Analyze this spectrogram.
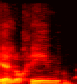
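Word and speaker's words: אֱלֹהִים: y aquí nos dice la pronunciación es así elohim es plural en un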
